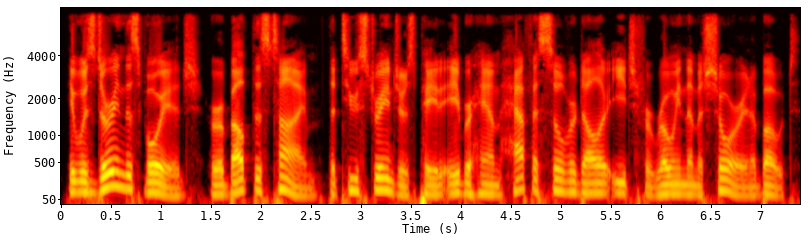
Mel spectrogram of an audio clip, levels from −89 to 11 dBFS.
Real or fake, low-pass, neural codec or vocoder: real; 7.2 kHz; none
